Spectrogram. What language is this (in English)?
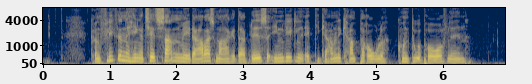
Danish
